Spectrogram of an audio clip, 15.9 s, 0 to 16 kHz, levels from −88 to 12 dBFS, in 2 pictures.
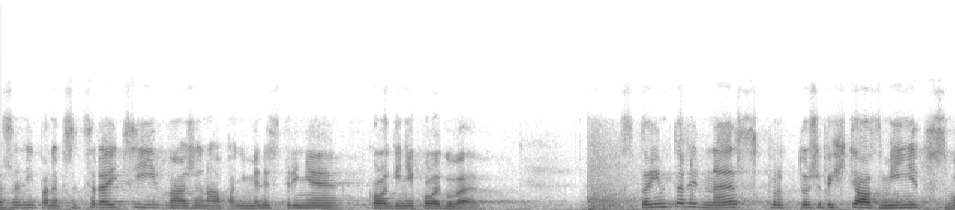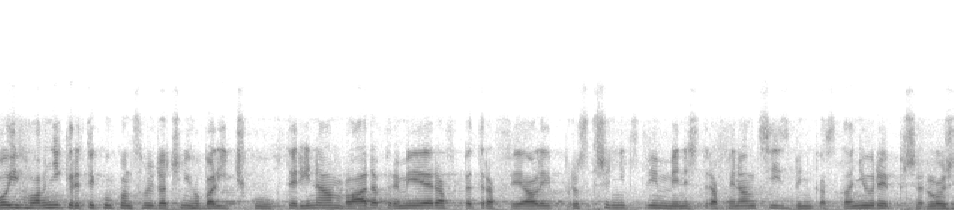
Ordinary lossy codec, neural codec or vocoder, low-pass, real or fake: Opus, 16 kbps; none; 7.2 kHz; real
